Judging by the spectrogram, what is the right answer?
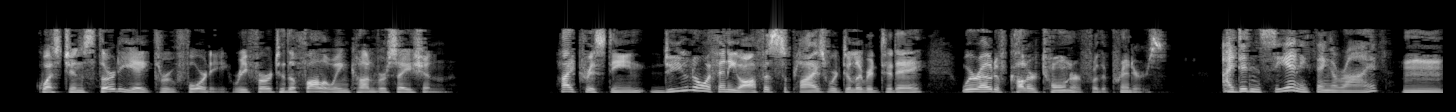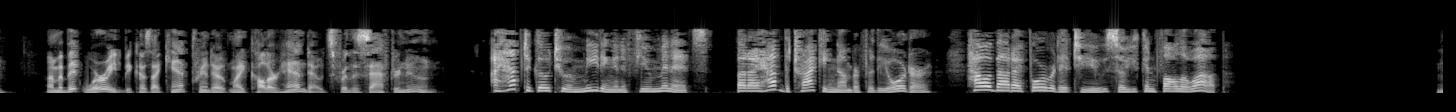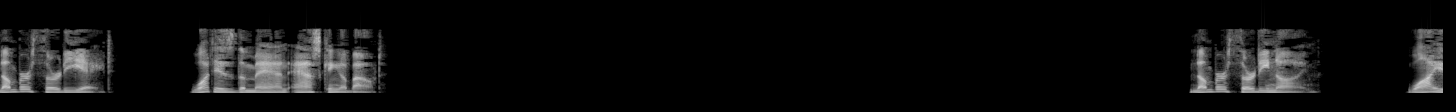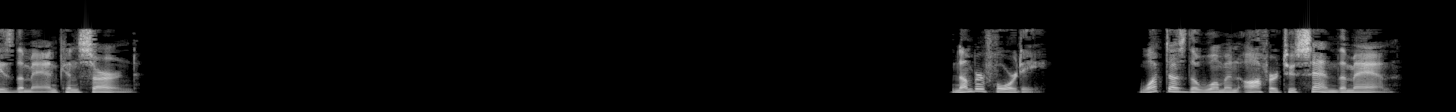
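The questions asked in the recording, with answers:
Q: What is the man asking about?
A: Whether office supplies were delivered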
